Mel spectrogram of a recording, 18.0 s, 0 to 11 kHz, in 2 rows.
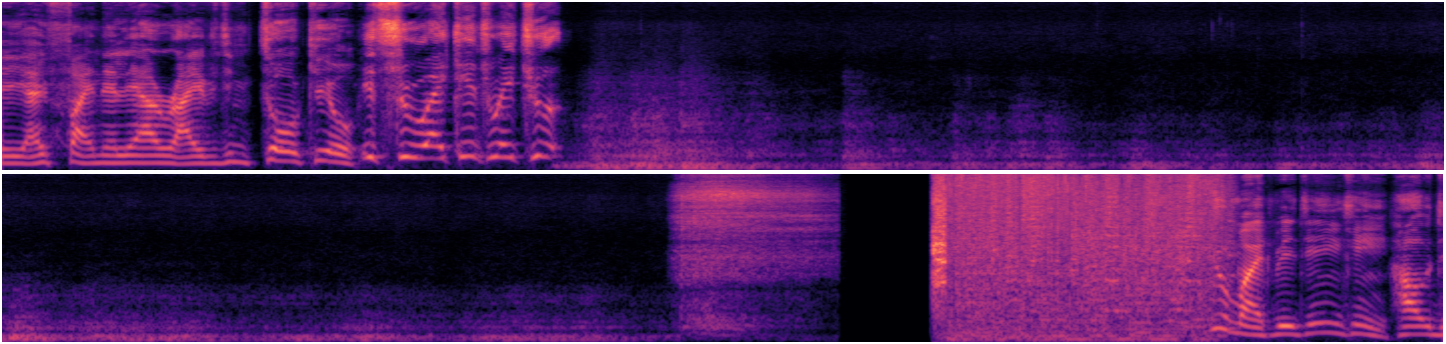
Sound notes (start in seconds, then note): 13.2 breathes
